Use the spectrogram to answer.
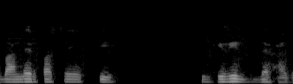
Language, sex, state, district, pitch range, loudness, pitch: Bengali, male, West Bengal, Purulia, 115-125 Hz, -38 LUFS, 120 Hz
